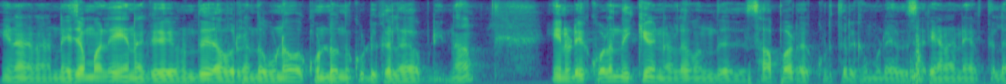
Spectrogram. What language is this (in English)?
Tamil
